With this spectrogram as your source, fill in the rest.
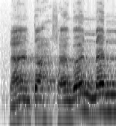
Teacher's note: tasydid yang ada di atas huruf lam tidak berlaku hukum gunnah musyaddadah, jangan ditahan menjadi la tahsabannal, tidak perlu ditahan, cukup selewat saja, sekilas saja, kecuali tasydid nun dan tasydid mim.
